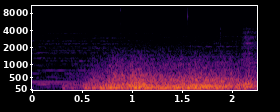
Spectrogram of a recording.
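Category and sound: nature, thunder clap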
